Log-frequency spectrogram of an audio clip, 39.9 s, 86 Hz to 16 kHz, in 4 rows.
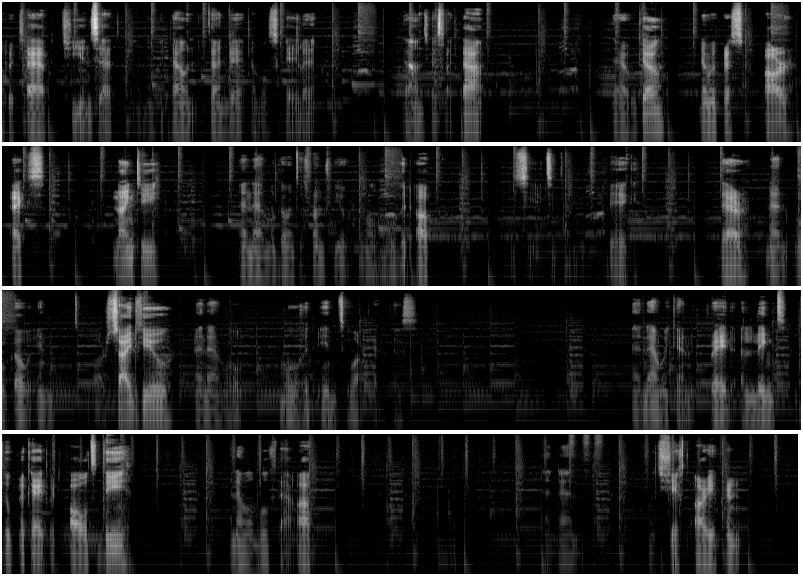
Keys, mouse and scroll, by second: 0.2 g, 2.8 s, 5.3 g, 6.9 Tab, 7.1 scroll down 3, 7.4-9.4 middle drag, 9.4 r, 13.8 g, 15.8-16.2 scroll up 1, 16.2 Tab, 16.5 a, 16.6 s, 18.2 Tab, 21.8-22.8 shift+middle drag, 22.8 g, 24.8 r, 27.7 shift+middle click, 28.1-28.6 scroll up 1, 28.6 shift+middle click, 29.3-30.3 scroll up 1, 30.3-31.7 shift+middle drag, 31.7-34.8 right drag, 38.3 shift+r.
